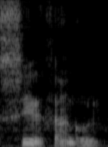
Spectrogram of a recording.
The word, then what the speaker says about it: Cirith Ungol: Who knows which one is the right pronunciation? Maybe the second one, but I know that the band pronounced themselves as Cirith Ungol, as I have in some old live tapes from the 80s.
